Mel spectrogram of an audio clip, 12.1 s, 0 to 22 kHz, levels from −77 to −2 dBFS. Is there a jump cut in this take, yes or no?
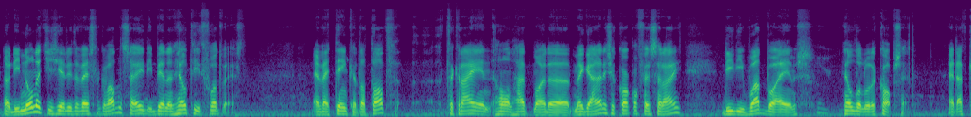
no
